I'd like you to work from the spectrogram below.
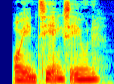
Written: orienteringsevne

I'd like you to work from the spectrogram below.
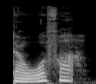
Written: derovrefra

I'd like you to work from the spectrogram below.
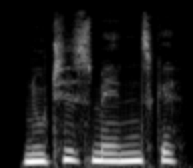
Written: nutidsmenneske

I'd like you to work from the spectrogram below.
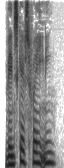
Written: venskabsforening

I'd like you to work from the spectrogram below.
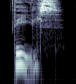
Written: dels

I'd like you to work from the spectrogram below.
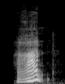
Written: rand

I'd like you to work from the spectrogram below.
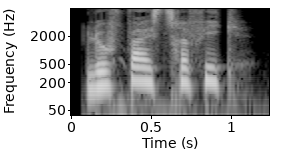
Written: luftvejstrafik

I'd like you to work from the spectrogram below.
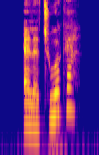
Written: alla turca

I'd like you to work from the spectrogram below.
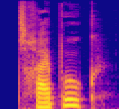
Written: træbuk

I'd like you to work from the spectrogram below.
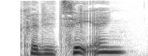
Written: kreditering

